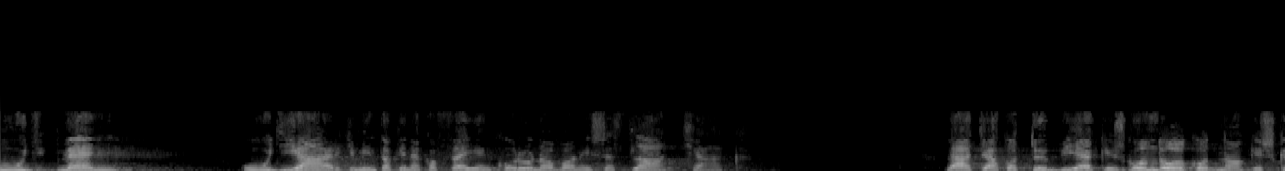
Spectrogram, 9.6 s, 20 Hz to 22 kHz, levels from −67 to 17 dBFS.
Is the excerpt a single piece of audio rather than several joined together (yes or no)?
no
